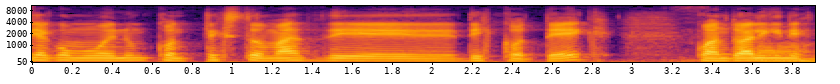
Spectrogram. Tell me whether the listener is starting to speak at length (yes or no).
no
